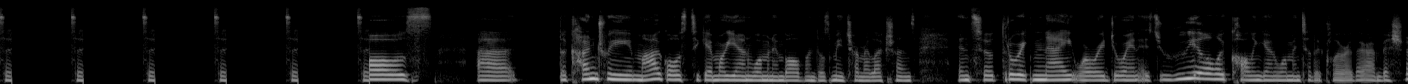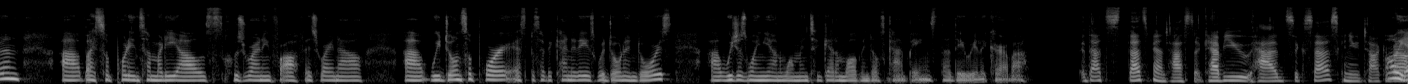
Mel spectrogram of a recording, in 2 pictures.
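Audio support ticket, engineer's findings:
Stutter with silent gaps, 0 to 3.7 s, already under way at start: the same 117 ms speech fragment repeats five times, each followed by 599 ms of digital silence, every 716 ms. Likely a stalled player or stream replaying its last fragment at each retry. Not a plain dropout: the identical burst recurs at a steady period, and the intervening audio is lost.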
